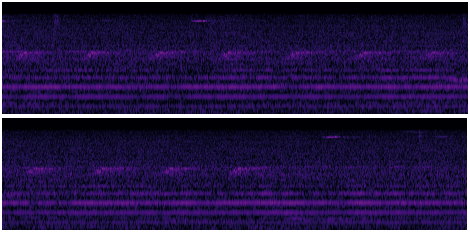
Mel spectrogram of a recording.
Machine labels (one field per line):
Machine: fan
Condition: normal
